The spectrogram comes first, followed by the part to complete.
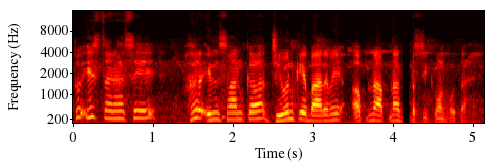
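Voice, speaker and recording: A man's voice: high-pitched, lively intonation, measured pace, a bit bright, a little hiss or hum. A man who is a spiritual teacher gives a motivational talk with a story, speaking earnestly and persuasively and often calling his listeners friends. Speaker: spiritual teacher leading retreats.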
